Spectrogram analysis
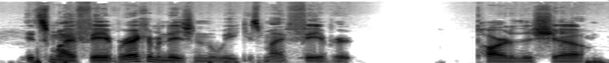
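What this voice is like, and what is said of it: Sarcastic tone. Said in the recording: “I know you're being sarcastic”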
